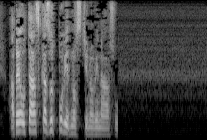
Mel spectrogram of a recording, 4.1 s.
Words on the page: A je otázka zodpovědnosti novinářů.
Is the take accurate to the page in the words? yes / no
yes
